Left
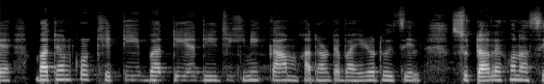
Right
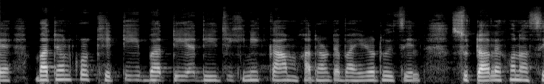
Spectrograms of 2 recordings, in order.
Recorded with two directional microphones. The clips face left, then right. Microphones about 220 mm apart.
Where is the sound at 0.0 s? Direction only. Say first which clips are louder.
Right 3 dB; 45° right (ahead or behind).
